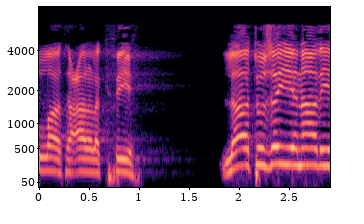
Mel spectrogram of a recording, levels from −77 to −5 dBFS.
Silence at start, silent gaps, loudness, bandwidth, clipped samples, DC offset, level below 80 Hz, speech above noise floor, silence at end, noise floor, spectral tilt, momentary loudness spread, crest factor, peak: 0 s; none; -16 LUFS; 6.4 kHz; under 0.1%; under 0.1%; -50 dBFS; 47 dB; 0 s; -65 dBFS; -4 dB/octave; 7 LU; 14 dB; -4 dBFS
